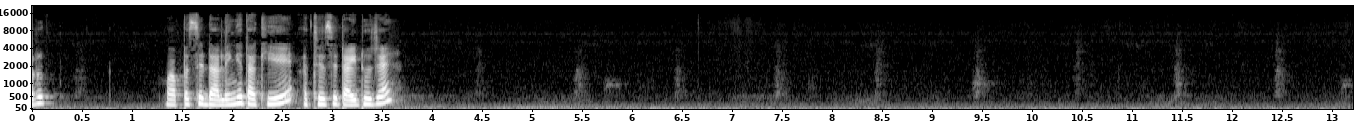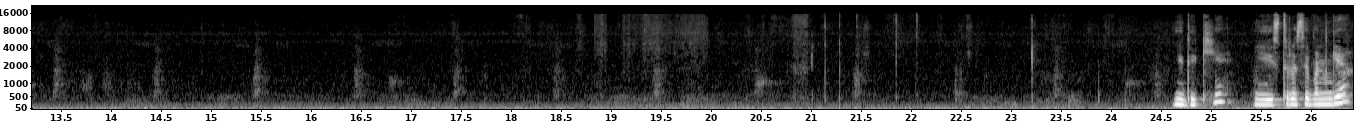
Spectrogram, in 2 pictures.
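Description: Knitted wool rustles softly as it is handled.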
